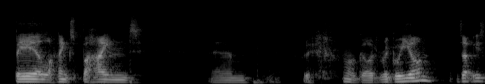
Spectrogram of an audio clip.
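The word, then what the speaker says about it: Reguilón: So Reguilon, and the I is silent.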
